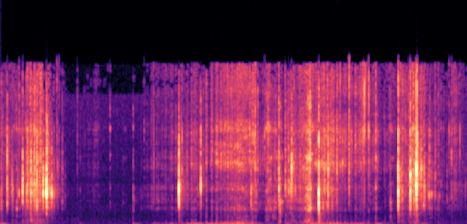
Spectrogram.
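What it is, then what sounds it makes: Bar of soap being shaved. A solid purple rectangular bar of soap is held in the hand and shaved into curls with a utility-knife blade. Bright, crisp scraping and tearing sounds come in bursts with sharp clicks, with a short quiet gap after the first pass. A steadier, softer shaving rasp follows until the end.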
